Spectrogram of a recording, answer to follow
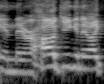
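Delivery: ordinary delivery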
